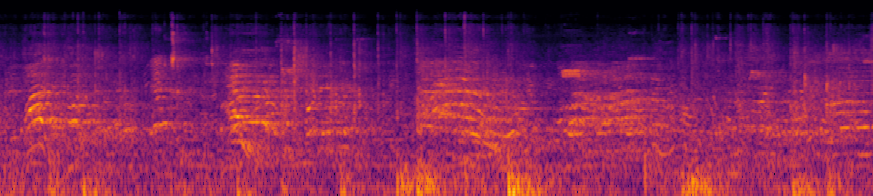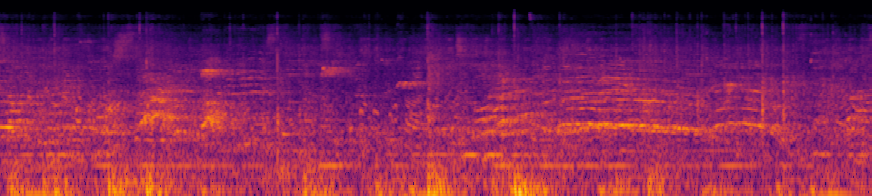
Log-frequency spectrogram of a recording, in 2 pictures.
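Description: Young men talk and call out nearby in a large echoing hall.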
